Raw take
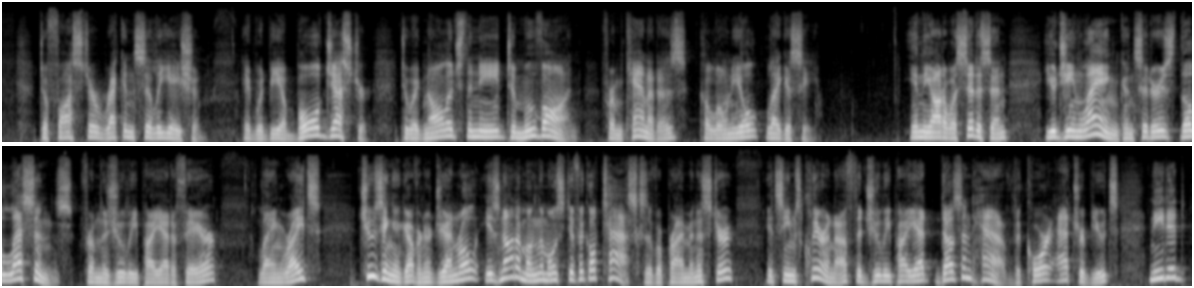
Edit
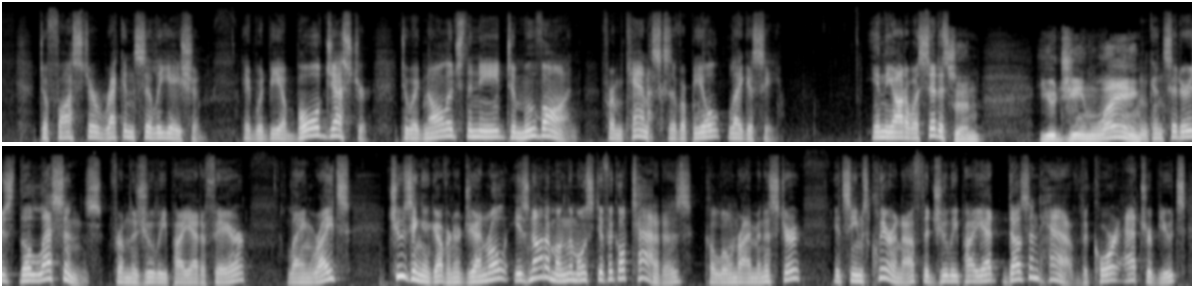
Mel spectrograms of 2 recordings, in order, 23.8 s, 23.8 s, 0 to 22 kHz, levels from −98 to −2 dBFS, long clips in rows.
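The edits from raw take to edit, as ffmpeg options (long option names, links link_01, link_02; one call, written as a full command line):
ffmpeg -i in.wav -filter_complex "[0:a]asplit=7[link_01][link_02][link_03][link_04][link_05][link_06][link_07];[link_01]atrim=end=6.462[link_08];[link_02]atrim=start=18.118:end=18.582[link_09];[link_03]atrim=start=7.298:end=9.844[link_10];[link_04]atrim=start=9.84:end=11.09,asetpts=PTS-STARTPTS,asetrate=28665,aresample=44100[link_11];[link_05]atrim=start=11.086:end=18.122[link_12];[link_06]atrim=start=6.458:end=7.302[link_13];[link_07]atrim=start=18.578[link_14];[link_08][link_09]acrossfade=duration=0.004:curve1=hsin:curve2=hsin[link_15];[link_15][link_10]acrossfade=duration=0.004:curve1=hsin:curve2=hsin[link_16];[link_16][link_11]acrossfade=duration=0.004:curve1=hsin:curve2=hsin[link_17];[link_17][link_12]acrossfade=duration=0.004:curve1=hsin:curve2=hsin[link_18];[link_18][link_13]acrossfade=duration=0.004:curve1=hsin:curve2=hsin[link_19];[link_19][link_14]acrossfade=duration=0.004:curve1=hsin:curve2=hsin" out.wav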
